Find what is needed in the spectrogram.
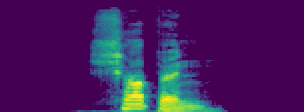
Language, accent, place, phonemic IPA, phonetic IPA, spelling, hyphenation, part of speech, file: German, Germany, Berlin, /ˈʃɔpən/, [ˈʃɔpm̩], shoppen, shop‧pen, verb, De-shoppen.ogg
- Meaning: to shop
